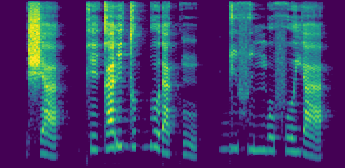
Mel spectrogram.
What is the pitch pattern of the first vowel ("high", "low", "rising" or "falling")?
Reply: low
